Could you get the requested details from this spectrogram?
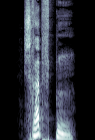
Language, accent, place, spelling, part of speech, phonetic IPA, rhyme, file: German, Germany, Berlin, schröpften, verb, [ˈʃʁœp͡ftn̩], -œp͡ftn̩, De-schröpften.ogg
- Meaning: inflection of schröpfen: 1. first/third-person plural preterite 2. first/third-person plural subjunctive II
